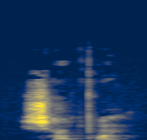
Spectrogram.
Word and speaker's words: shampoing: Attention à l'exception shampoing, qui est prononcé avec une voyelle nasale. Ce mot a été très adapté au français, shampoing.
